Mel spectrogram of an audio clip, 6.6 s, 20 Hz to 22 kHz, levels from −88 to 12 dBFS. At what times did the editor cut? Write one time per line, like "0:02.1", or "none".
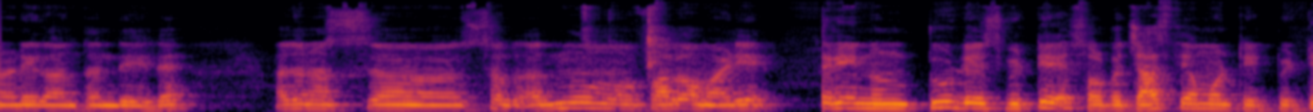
0:04.1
